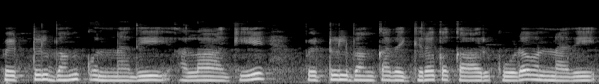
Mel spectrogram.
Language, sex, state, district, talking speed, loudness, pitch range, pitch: Telugu, female, Andhra Pradesh, Sri Satya Sai, 110 wpm, -14 LUFS, 190-210 Hz, 200 Hz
